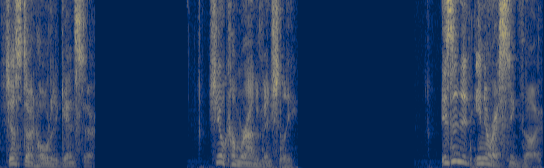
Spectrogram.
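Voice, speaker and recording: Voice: mid-range voice, huge pitch swings, normal speed, husky. A woman voicing a chatty, blokey young friend in a visual novel, teasing and full of Australian slang.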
